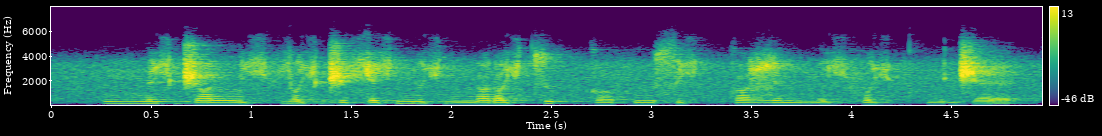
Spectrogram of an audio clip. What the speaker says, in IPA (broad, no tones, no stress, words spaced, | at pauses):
nːəç d͡ʒɒlːəçfjɔç d͡ʒɒçæç ɲɔçnːɒɾɒç t͡sukːɔ fu səçkːɒɮənːɤç fɔçkʷʰɤ d͡ʒæ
